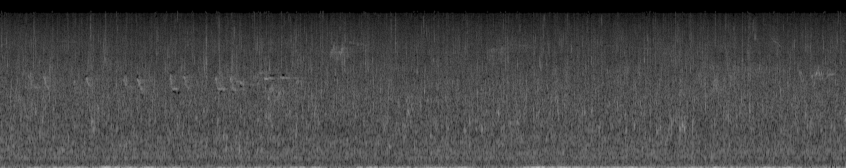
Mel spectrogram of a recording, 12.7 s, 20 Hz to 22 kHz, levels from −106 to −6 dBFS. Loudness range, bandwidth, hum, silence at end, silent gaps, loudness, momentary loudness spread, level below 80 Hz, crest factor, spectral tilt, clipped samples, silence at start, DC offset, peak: 1 LU; 16.5 kHz; none; 0 s; none; -53 LUFS; 2 LU; -58 dBFS; 18 dB; -1.5 dB/octave; under 0.1%; 0 s; under 0.1%; -30 dBFS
